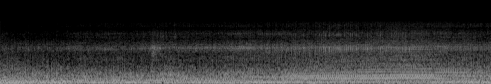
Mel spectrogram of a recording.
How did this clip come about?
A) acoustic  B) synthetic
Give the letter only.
A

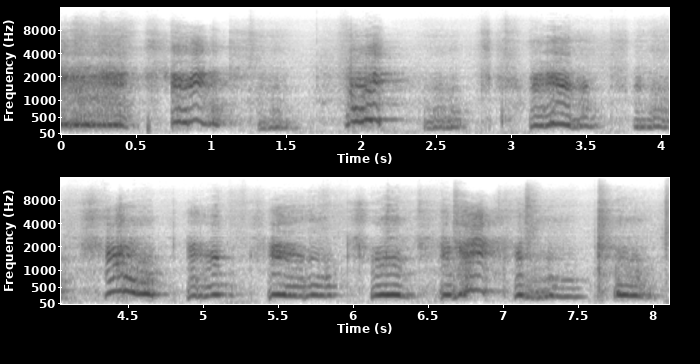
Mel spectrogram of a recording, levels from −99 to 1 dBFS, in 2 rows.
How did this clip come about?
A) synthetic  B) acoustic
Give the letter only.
A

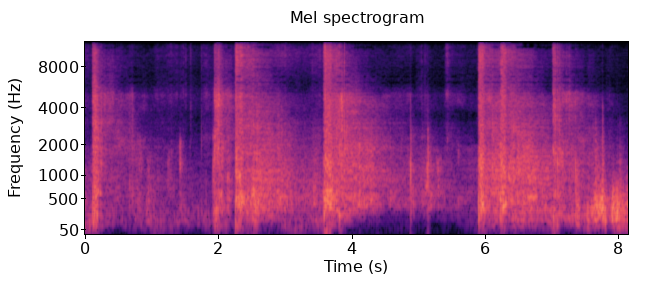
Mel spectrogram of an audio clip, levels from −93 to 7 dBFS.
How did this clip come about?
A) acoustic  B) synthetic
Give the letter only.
B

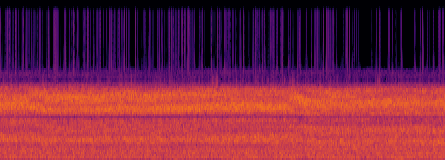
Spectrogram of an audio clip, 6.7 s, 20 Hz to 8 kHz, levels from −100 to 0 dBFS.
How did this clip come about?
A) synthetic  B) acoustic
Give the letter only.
B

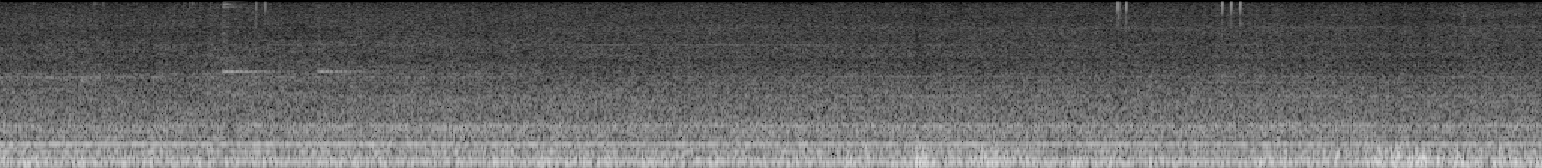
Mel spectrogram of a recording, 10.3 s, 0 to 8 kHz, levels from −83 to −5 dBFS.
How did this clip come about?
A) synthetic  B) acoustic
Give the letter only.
B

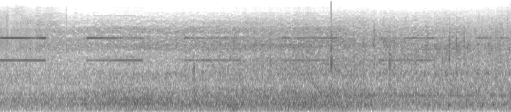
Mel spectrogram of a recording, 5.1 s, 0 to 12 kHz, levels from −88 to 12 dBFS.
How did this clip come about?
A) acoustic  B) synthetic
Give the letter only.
A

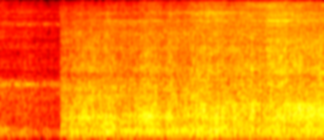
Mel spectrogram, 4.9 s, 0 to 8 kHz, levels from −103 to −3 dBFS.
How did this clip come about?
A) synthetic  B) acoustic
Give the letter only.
A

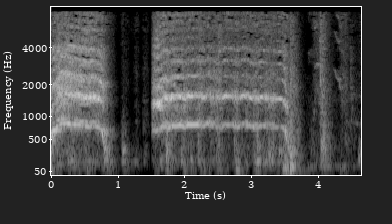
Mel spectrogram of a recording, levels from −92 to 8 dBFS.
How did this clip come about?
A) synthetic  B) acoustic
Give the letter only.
B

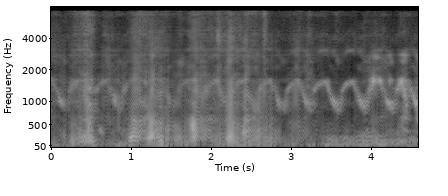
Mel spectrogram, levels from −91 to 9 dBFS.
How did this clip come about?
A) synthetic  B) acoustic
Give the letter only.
A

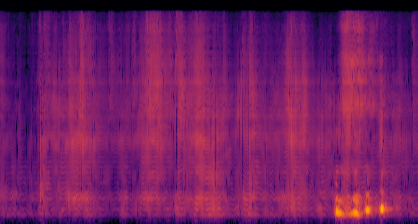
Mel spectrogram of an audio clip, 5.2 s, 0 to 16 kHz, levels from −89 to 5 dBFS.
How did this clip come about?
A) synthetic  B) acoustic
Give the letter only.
A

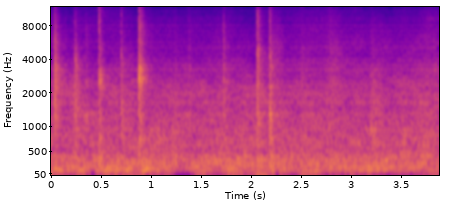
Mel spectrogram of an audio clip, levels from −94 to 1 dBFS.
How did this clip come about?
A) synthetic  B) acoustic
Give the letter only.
A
